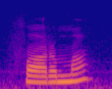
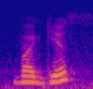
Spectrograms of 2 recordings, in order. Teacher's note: Labiodental fricatives without palatalization.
